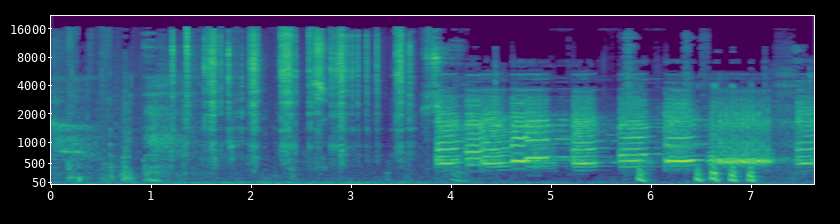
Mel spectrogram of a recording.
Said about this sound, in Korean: 뭐부터 볼까? 아, 요놈. 알람시계. 자.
